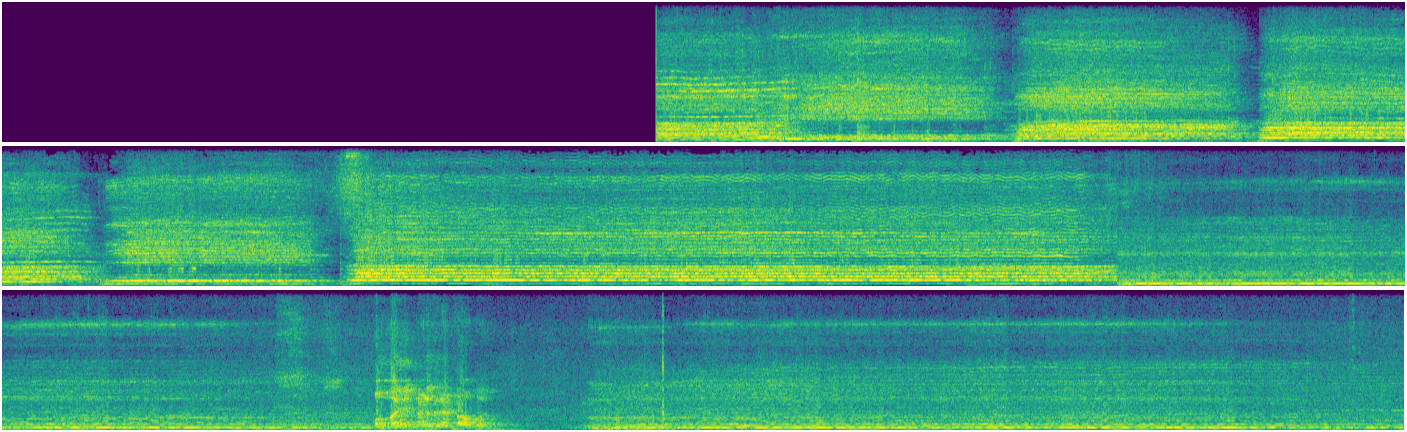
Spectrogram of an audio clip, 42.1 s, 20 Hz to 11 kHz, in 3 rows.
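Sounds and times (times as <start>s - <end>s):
many voices chanting: 6.6s - 31.8s, 33.8s - 42.0s.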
